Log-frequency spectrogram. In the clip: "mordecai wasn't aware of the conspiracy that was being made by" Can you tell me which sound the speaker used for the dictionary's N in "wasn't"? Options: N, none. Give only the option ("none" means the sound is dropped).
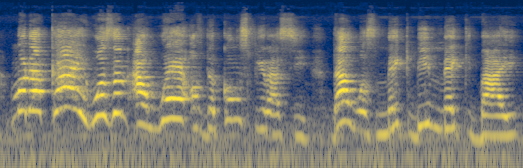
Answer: N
